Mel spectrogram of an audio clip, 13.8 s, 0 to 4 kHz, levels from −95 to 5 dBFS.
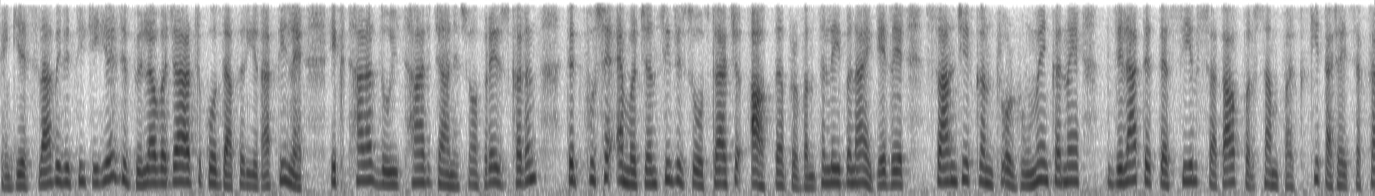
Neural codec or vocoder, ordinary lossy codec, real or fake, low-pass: codec, 16 kHz in and 24 kHz out, 0.6 kbps, FocalCodec, streaming, 4096 codes; none; fake; 3.6 kHz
